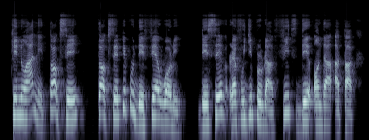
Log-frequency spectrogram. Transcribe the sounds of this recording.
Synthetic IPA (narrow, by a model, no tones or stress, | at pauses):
kĩnũanĩtɔkse | tɔksepipudefiɛwɔɾi | deseɾɛfjud͡ʒipɾoɡɾãmfitdeʔɔ̃ndaʔatak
